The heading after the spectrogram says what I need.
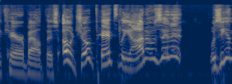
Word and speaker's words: Pantoliano: Pantoliano? Yeah, Pantoliano.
